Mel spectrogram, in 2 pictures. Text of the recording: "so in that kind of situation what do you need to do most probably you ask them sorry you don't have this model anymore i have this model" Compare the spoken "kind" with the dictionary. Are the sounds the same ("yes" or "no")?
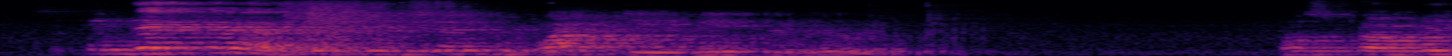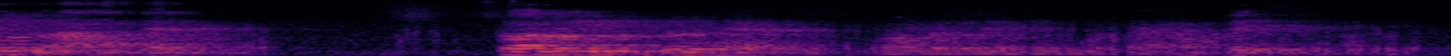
no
